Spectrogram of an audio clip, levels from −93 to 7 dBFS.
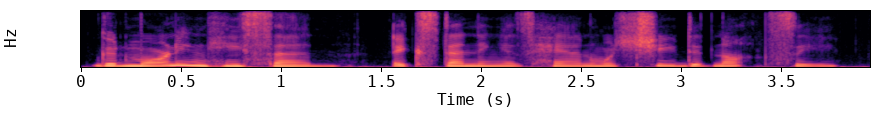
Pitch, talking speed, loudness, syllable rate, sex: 215 Hz, 185 wpm, -18 LUFS, 4.4 syllables/s, female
